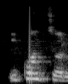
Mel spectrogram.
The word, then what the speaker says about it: الكونتور: So yeah, we say el contour with N, el contour.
